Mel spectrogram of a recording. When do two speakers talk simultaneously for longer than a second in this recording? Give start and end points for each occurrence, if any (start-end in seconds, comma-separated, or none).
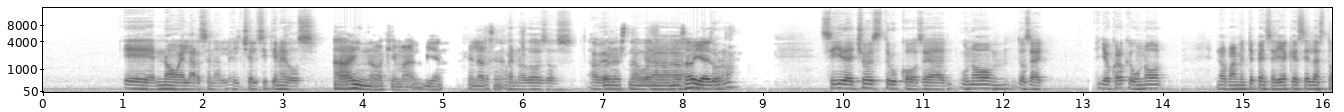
7.0-8.5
